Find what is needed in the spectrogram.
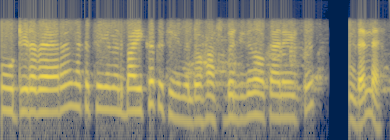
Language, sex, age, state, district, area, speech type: Malayalam, female, 30-45, Kerala, Malappuram, rural, conversation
